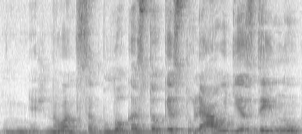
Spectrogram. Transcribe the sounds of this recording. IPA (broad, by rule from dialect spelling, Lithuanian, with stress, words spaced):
nʲɛʒʲɪˈnɐʊ ɐnsɐmˈblˠʊkɐs toːˈkʲɪs tuː ˈlʲɛʊdʲiɛs dɐɪˈnuː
